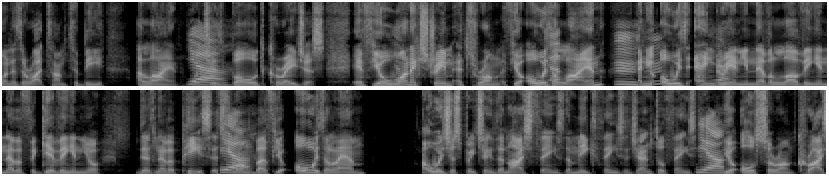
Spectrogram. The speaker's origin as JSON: {"language": "English", "country": "Egypt", "tie": "born or raised there", "moved": "yes", "lives_now": "Sydney, Australia", "said": "Born, raised in Egypt, Muslim country."}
